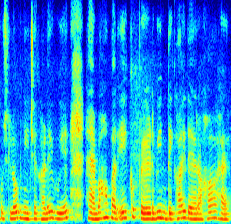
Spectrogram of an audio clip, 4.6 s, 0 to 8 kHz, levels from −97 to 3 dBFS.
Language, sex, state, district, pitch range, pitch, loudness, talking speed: Hindi, female, Uttarakhand, Tehri Garhwal, 200-225 Hz, 210 Hz, -15 LUFS, 195 wpm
